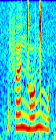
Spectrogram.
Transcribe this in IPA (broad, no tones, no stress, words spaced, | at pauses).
fɐ ŋ͡ǀɔŋ͡ǀɔ̤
